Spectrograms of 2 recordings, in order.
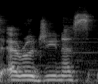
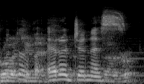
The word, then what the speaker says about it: erogenous: interesting you're sharing these aerogenous zones did i pronounce it erogenous erogenous erogenous zones um and this was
